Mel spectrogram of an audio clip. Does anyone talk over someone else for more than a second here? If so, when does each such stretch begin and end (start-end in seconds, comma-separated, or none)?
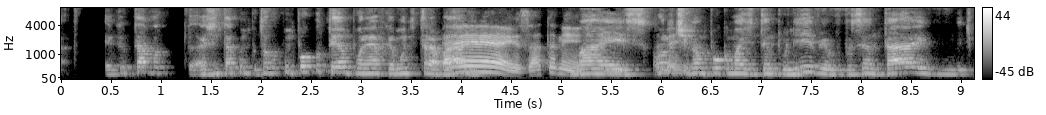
5.1-6.4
